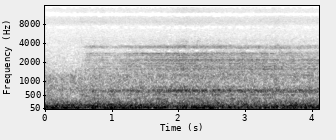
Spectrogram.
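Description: Near silence: quiet room tone with a low rumble, and a faint steady high tone that comes in about half a second in.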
